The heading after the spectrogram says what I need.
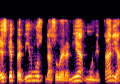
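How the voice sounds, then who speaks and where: Recorded dry and close with no echo, a man talks at a fairly quick pace with lively intonation. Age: 70s. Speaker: forum participant on rural policy. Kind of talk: virtual forum statement. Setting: video call.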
